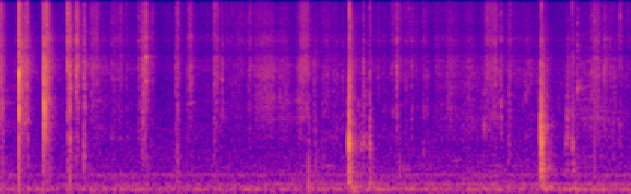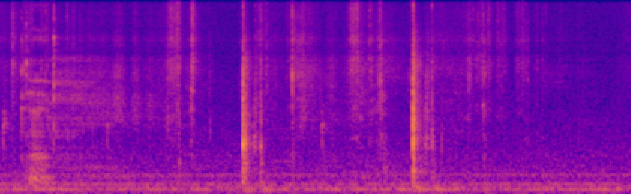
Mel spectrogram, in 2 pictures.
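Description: Tarot cards being shuffled by hand and dealt onto a wooden tabletop: a quick flurry of card clicks at the start, then single sharp card slaps a few seconds apart.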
